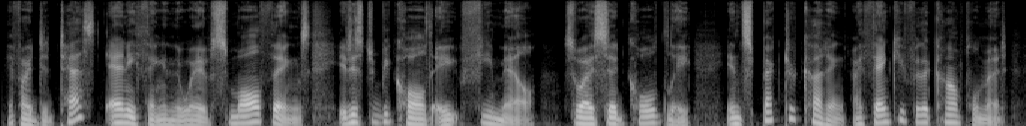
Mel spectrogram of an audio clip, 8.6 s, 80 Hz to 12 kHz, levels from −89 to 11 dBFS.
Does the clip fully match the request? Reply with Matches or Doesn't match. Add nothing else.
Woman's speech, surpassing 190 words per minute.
Matches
